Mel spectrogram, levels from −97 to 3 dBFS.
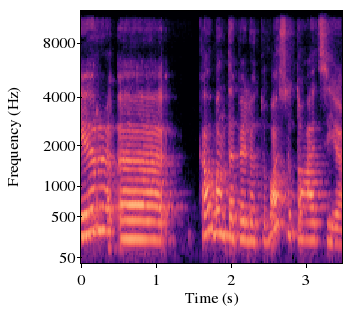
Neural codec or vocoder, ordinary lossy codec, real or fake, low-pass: vocoder, 44.1 kHz, 128 mel bands every 256 samples, BigVGAN v2; Opus, 64 kbps; fake; 10.8 kHz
